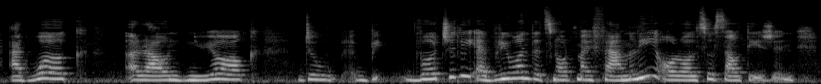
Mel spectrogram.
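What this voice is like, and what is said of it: American accent. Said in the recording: “I speak in an American accent 98% of the time ... it takes a degree of comfort for me to speak in this accent ... me putting on an American accent”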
